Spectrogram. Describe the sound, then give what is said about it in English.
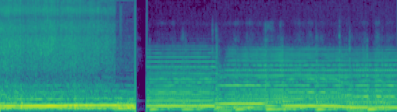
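Film soundtrack music made of sustained low, brass-like tones. One held note cuts off in a brief silence, then a sequence of shifting low held notes with bright overtones continues. “When I first heard this music, which does continue in this minute, it reminded me of the original Pirates of the Caribbean ride at Disneyland”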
